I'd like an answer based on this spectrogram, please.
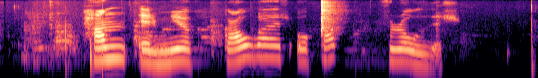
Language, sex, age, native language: Icelandic, male, 11, Icelandic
